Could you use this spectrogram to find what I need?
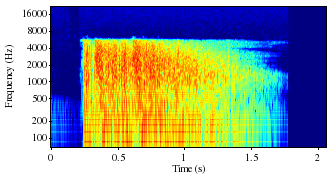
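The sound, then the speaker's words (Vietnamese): A single loud explosion as two fireballs strike a huge boulder and shatter it, a dense roaring blast with a sharp onset that gradually fades out over about a second and a half. “Một hồi nổ mạnh vang lên.”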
